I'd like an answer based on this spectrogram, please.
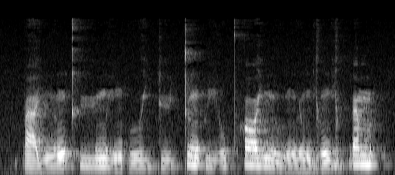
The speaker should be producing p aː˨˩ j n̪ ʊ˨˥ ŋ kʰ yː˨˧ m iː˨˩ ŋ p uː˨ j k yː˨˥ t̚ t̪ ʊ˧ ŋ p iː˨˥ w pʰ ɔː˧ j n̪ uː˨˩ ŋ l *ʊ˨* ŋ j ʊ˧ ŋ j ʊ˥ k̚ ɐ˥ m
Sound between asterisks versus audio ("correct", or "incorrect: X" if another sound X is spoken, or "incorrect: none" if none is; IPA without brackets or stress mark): incorrect: ʊ˨˩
